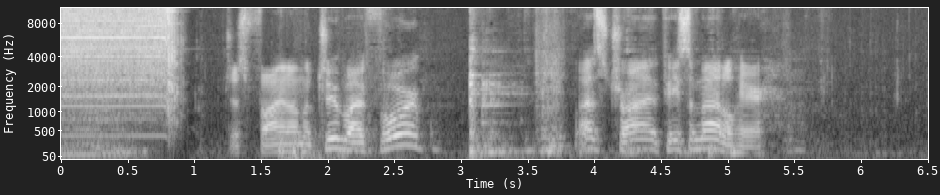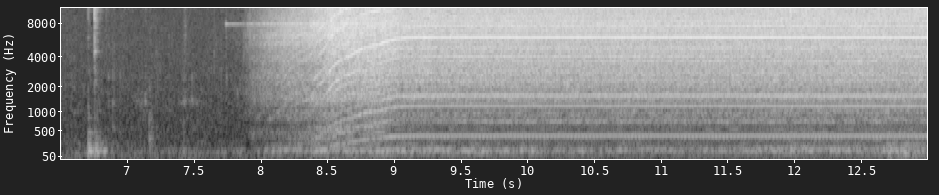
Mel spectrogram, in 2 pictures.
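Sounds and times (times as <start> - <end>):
electric drill whining into metal: 0.0 - 1.0, 7.8 - 13.0.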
